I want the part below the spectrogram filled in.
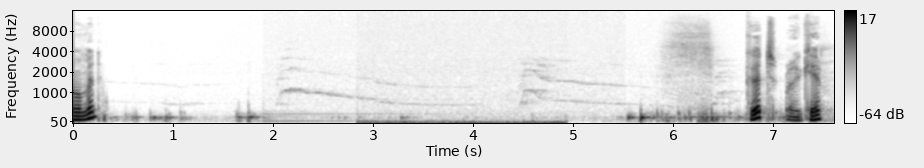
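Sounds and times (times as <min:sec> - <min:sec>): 
speech: 0:00.0 - 0:00.4, 0:06.8 - 0:07.6
dog howling: 0:00.4 - 0:05.7
low rumble: 0:02.8 - 0:05.0
noisy bursts: 0:02.8 - 0:05.0.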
